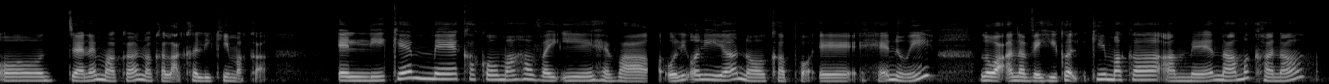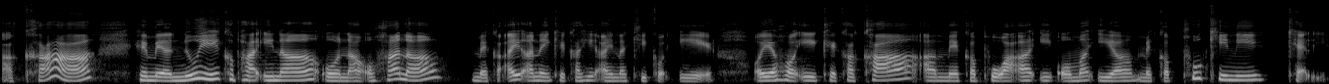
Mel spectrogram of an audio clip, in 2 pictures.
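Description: Speech, interrupted by a playback stall: at 6.47 s the audio cuts out in mid-flow and stays silent for 120 ms, until 6.59 s, then picks up again. The cause is likely the player running dry of buffered data or having its output thread blocked briefly. On a waveform this is a flat, silent gap with abrupt edges. On a spectrogram it is a clean vertical band of empty space crossing all frequencies. From 6.59 s to 7.77 s comes time-compressed catch-up, as the player works off the backlog left by the gap. It removes small slices of audio and cross-fades across the joins, so the speech runs about 1.1 times faster while keeping its normal pitch. A spectrogram shows harmonics at their usual spacing but squeezed in time, with slight discontinuities at the splice points.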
